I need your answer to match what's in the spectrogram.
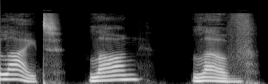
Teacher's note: The L sound is made with the tip of your tongue touching the roof of your mouth right behind your front teeth.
